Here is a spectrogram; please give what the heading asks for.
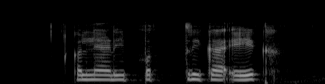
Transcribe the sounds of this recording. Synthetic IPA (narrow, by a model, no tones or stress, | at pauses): kʌljaɽ̃ipʌt̪rikaʔek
